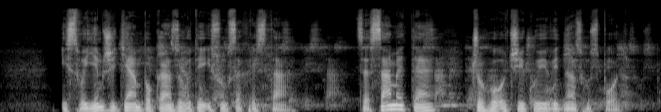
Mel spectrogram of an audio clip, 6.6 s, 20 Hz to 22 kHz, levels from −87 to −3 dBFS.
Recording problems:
echo of what is said; noticeable; throughout; 530 ms later, 20 dB below the speech

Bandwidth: 15 kHz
